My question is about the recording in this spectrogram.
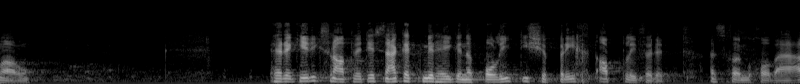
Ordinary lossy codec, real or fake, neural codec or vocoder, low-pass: none; real; none; 7.2 kHz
